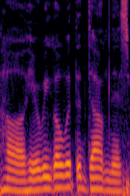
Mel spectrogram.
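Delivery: ordinary delivery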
